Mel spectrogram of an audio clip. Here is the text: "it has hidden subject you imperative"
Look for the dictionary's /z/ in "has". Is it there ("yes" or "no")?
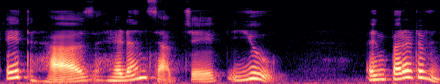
yes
